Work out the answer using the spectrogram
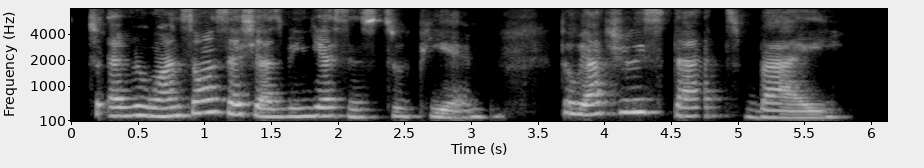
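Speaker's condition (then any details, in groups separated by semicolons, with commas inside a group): No condition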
